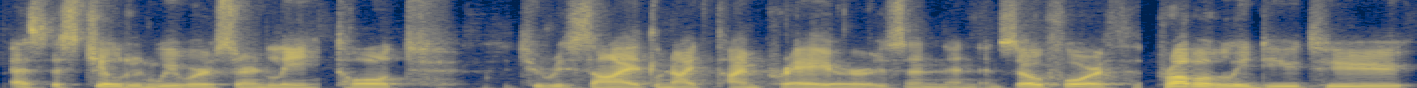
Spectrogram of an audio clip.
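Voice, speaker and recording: A man's voice: deep voice, fairly even intonation, unhurried, sharp tone. A middle-aged man from Finland, talking about his life as an interview guest, often restarting and repeating words. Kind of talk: casual interview talk.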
